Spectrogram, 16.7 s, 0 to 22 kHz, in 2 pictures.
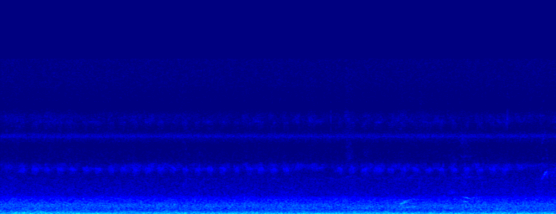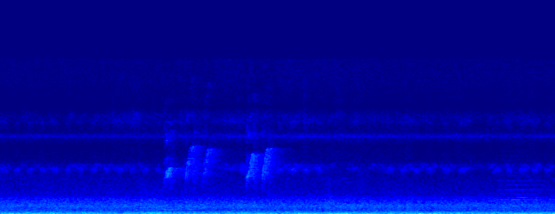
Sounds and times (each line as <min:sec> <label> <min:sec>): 0:00.0 Cricket 0:16.6
0:00.0 Street 0:16.6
